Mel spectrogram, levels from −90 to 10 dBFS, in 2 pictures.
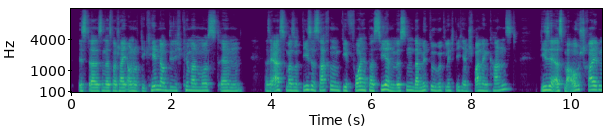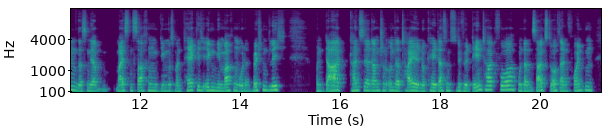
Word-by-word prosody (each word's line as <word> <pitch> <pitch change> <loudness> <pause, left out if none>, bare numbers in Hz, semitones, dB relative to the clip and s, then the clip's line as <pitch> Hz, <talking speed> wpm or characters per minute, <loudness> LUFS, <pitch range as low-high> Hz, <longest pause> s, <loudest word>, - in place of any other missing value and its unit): ist 135 0 -1
das 140 0 +3
sind 140 - -3
das 140 0 +1
wahrscheinlich 140 0 +1
auch 135 - +1
noch 135 -1 -2
die 135 -2 -8
Kinder, 170 +6 +1
um 160 - -3
die 155 - -6
du 150 - -5
dich 145 0 -9
kümmern 155 -3 -1
musst, 150 0 -3
ähm 140 +1 -3 0.4
Also 135 +1 -4
erstmal 170 -1 +2
so 150 0 -2
diese 175 +4 -1
Sachen, 160 +1 -1
die 150 -1 -1
vorher 160 +3 +1
passieren 150 0 +3
müssen, 140 +4 0
damit 155 +5 0
du 155 -3 -1
wirklich 155 0 -5
dich 150 -1 -7
entspannen 135 +1 -2
kannst- 185 +9 -5 0.4
diese 170 +1 +4
erstmal 145 0 +3
aufschreiben. 175 -1 +2
Das 130 0 -1
sind 140 - -6
ja 135 +7 -1 0.3
meistens 140 +1 0
Sachen, 140 0 -2
die 130 -1 -6
muss 135 +1 -6
man 120 0 -7
täglich 160 +2 +1
irgendwie 150 -3 0
machen 145 +1 +2
oder 130 +1 -4
wöchentlich. 170 +3 +1 0.6
Und 135 -1 -7
da 165 0 +5
kannst 155 +2 -2
du - - -1
ja 150 - +2
dann 145 0 0
schon 150 -1 -5
unterteilen. 140 -1 +2
Okay, 135 +2 +1
das 140 +1 +1
nimmst 140 -1 -6
du - - -9
dir 140 - -2
für 135 -1 +2
den 145 +8 +1
Tag 180 0 +2
vor. 185 +1 +2
Und 140 - -2
dann 130 +1 -1
sagst 155 +2 +1
du - - -1
auch 145 - +1
deinen 135 -1 -1
Freunden: 155 +4 -3
145 Hz, 200 wpm, -22 LUFS, 140-160 Hz, 0.6 s, da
